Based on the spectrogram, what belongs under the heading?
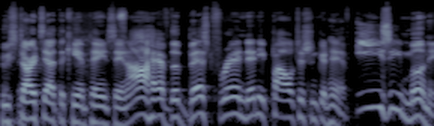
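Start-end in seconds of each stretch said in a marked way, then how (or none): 1.3-4.4 bad Southern accent, lifted to a higher pitch. Quoting a conservative challenger's campaign line: bad Southern accent as Phil Gramm. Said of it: "That's my southern accent".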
